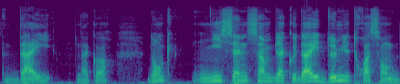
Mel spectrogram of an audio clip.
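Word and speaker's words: 台: Et bien là pour compter les machines et bien vous saurez que on utilise ce petit kanji là euh et il se prononce die.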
